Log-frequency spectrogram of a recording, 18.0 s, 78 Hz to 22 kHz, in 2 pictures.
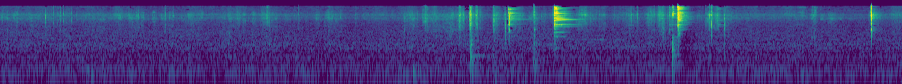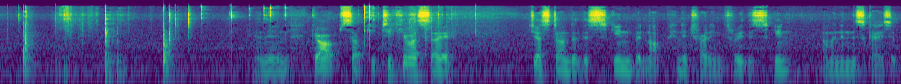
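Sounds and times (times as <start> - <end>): metal surgical instruments clinking: 5.0 - 6.0.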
